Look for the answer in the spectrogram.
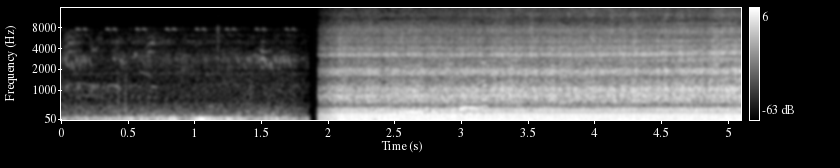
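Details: Yamaha crop-spraying helicopter engine on its pre-flight engine and injector test. After a quiet start it catches and holds a steady, even drone with a smooth pulse of about four a second. Sounds healthy.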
